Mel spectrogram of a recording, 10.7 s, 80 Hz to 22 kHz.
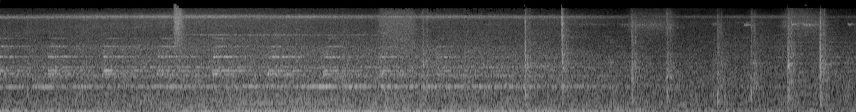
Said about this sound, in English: I'm here on track 11 at Los Angeles Station, waiting for the Southwest Chief to come in. All around me, Metrolink trains are going in various directions.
